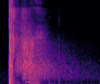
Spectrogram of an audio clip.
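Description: A single shot from a semi-automatic pistol: one sharp crack a fraction of a second in, with its echo trailing away over about a second.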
